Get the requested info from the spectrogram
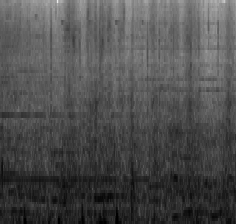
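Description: Running footsteps of a triathlete through transition, quick regular thumps about three or four a second, over faint background music.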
